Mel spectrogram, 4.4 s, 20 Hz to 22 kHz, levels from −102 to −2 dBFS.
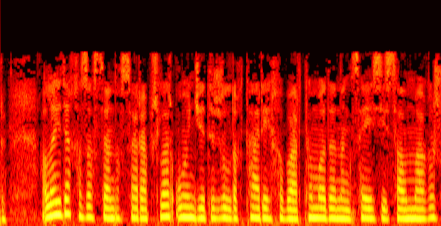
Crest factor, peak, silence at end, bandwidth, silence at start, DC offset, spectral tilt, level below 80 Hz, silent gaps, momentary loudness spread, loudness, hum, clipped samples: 14 dB; -12 dBFS; 0 s; 8.8 kHz; 0 s; under 0.1%; -6.5 dB/octave; -58 dBFS; none; 4 LU; -27 LUFS; none; under 0.1%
